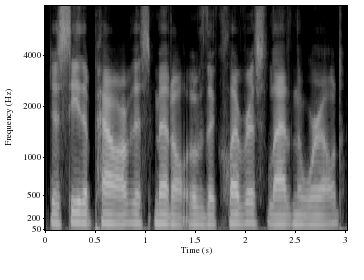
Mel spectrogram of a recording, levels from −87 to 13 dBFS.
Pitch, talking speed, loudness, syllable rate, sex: 125 Hz, 275 wpm, -19 LUFS, 6.5 syllables/s, male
